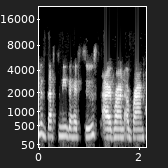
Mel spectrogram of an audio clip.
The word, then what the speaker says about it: DeJesus: we have miss destiny jesus i'm sorry if i'm mispronouncing your name vegan food activists from the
